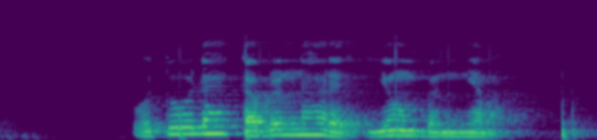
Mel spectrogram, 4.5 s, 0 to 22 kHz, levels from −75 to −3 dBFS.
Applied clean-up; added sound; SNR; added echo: none; none; none; reverberation time 0.8 s.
